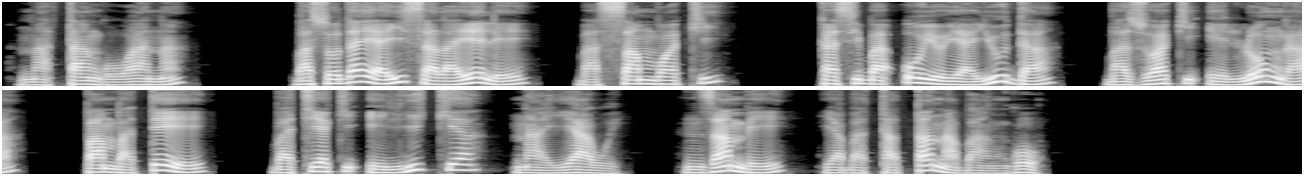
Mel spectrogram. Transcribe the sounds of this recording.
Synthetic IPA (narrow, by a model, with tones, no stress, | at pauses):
na˨ta˦ŋɡo˨wa˦na˦ | ba˨so˨da˦ja˨i˦sa˨la˨e˦le˨ | ba˨sa˦mbwa˦ki˦ | ka˨si˨ba˨o˦jo˨ja˨ju˦da˨ | ba˨zu˨a˦ki˦ʔe˨lo˦ŋɡa˨ | pa˦mba˨tɛ˦ | ba˨ti˦a˦ki˦ʔe˨li˦ki˦a˦ | na˨ja˦we˨ | nza˦mbe˨ | ja˨ba˨ta˨ta˦na˨ba˨ŋɡo˦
